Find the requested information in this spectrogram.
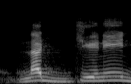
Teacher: تو شدت کے ساتھ ادا کریں گے جیم کو. نی میں مدہ ہوگا.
